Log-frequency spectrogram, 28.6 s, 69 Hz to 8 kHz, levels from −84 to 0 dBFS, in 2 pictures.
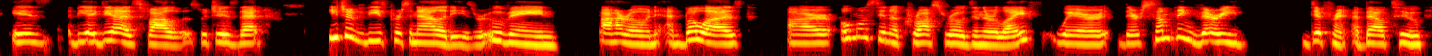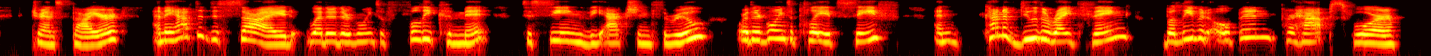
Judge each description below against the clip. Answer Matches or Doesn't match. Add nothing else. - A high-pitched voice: Matches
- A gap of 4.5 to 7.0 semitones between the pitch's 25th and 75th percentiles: Matches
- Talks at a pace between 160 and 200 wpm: Doesn't match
